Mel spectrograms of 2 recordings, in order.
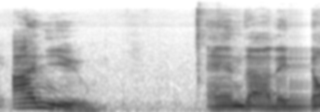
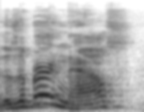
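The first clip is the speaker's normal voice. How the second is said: replaying the startled cry, higher and louder, with a rising end; retold surprised exclamation; 9 semitones higher, 5 dB louder, faster than usual. Insisting to viewers those were his words, surprised cry. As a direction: echo the moment you spotted the bird, still amazed. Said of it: "Literally, I said that".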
